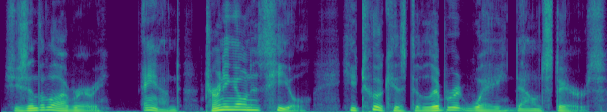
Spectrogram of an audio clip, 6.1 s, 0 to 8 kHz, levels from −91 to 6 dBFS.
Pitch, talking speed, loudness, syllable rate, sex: 135 Hz, 160 wpm, -20 LUFS, 4.4 syllables/s, male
